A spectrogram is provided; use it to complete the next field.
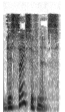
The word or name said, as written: decisiveness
